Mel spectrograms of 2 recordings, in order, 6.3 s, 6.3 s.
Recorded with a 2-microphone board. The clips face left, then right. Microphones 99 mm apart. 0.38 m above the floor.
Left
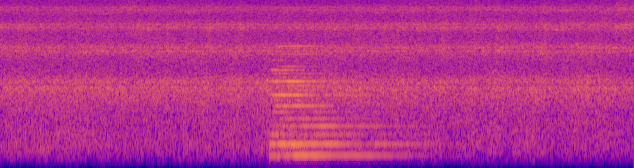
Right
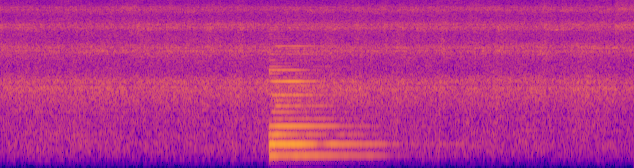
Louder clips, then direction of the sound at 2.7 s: Right 8 dB; 85° right.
